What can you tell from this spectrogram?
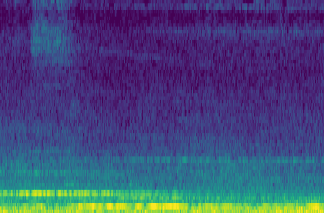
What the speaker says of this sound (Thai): รถไฟใต้ดินค่ะ รถไฟใต้ดิน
